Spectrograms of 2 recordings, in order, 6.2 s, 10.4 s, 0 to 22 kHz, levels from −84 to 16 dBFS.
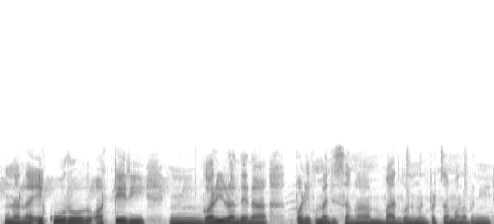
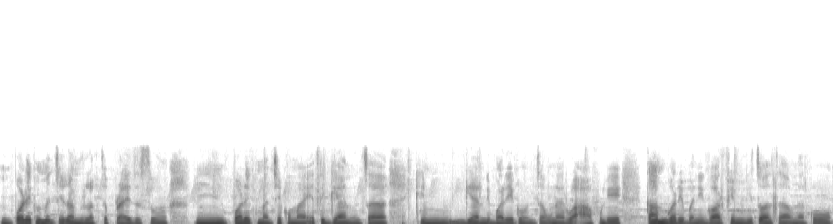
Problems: none marked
